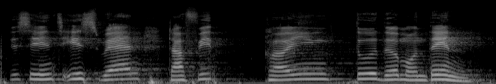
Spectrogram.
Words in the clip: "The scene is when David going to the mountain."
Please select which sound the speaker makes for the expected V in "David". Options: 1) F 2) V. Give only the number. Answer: 1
